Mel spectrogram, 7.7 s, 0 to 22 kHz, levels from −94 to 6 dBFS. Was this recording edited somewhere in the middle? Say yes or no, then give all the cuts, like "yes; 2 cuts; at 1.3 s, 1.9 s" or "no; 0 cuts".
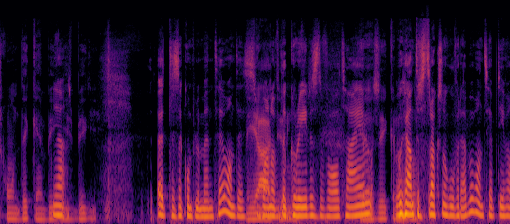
yes; 1 cut; at 2.7 s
